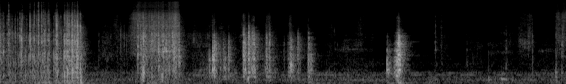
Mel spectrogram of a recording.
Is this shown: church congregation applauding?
no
